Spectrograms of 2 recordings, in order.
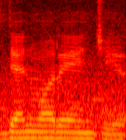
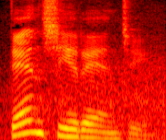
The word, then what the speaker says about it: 電子レンジ: I'm pretty sure this one is denwa renji, right? 電子レンジ Denshi renji. Denshi renji.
